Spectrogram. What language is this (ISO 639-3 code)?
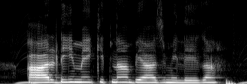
hin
